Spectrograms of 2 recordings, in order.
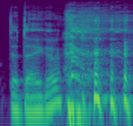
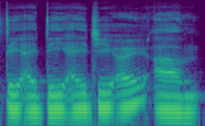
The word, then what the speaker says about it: Dagogo: And a common one I get is Dagogo, which is Dadago.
